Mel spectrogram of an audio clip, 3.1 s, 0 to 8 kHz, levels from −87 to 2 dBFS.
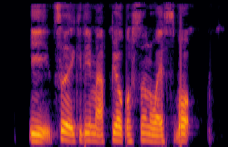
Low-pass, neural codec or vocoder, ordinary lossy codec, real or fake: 7.2 kHz; none; MP3, 48 kbps; real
